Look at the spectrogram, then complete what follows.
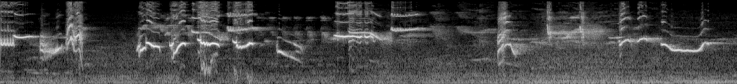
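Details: Harsh-textured song of an oriental magpie-robin, used to excite another magpie-robin: clear whistles mixed with rasping squawks and sharp downslurred notes in uneven bursts, ending on a drawn-out falling whistle.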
